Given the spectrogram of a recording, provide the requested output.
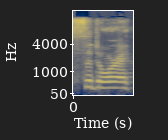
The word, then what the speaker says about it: Sidoryk: Today we are joined by Citric. How's it going? It's good, thank you. Everything's good. I pronounced your name right. Pretty close. Sedoric is how you pronounce it.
